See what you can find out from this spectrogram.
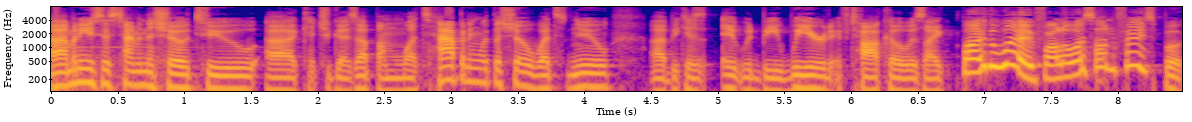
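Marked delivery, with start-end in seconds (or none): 6.8-8.5 very high, shrill, loud character voice. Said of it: "That's my Taco impression".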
